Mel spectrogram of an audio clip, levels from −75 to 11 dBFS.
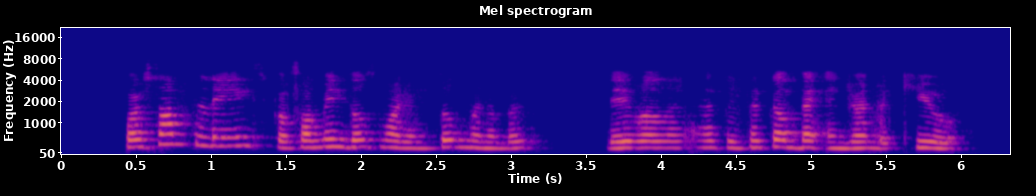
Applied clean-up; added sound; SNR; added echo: neural mask model DeepFilterNet 3.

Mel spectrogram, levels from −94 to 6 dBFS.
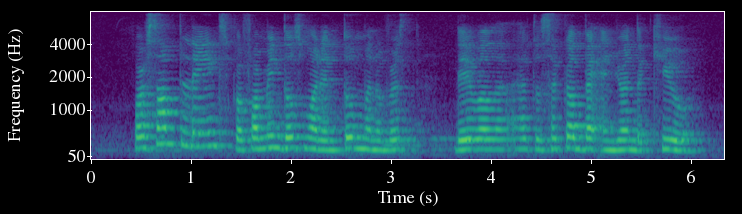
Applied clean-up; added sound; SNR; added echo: none; none; none; none.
